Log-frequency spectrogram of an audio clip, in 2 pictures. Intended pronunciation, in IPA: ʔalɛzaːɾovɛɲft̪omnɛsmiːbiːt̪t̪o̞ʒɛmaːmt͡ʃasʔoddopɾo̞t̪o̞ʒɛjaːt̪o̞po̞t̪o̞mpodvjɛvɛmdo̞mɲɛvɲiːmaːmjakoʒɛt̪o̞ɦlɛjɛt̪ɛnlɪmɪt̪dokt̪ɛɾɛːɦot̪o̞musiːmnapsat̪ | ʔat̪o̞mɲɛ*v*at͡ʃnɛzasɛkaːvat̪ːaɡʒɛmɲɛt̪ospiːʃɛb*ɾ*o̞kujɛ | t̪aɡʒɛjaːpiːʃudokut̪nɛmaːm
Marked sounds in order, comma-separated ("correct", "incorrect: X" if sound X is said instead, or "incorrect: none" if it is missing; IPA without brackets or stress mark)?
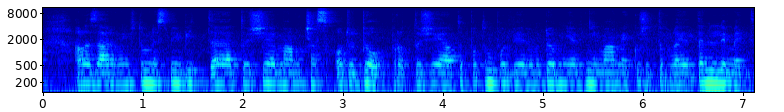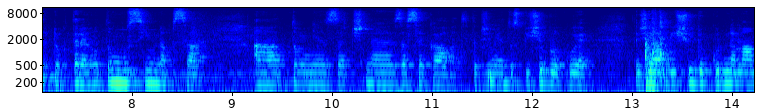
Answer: incorrect: z, incorrect: l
